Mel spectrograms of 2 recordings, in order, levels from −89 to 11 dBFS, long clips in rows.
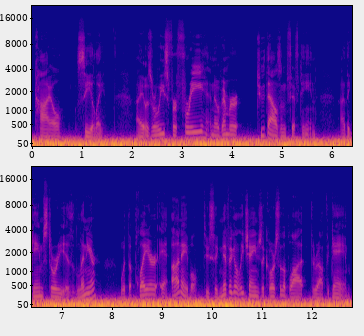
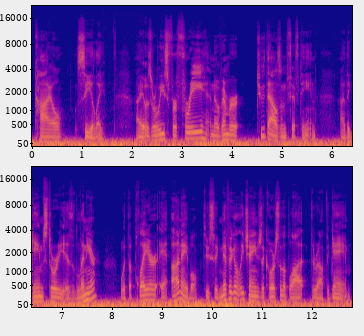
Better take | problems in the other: second | low rumble; loud; throughout; 4 dB below the speech; faint in the second

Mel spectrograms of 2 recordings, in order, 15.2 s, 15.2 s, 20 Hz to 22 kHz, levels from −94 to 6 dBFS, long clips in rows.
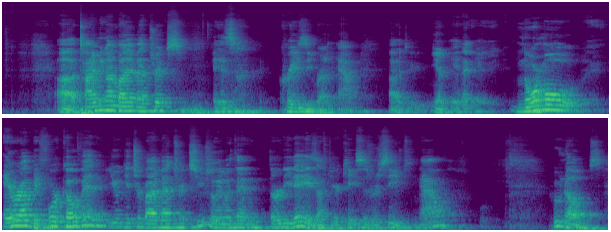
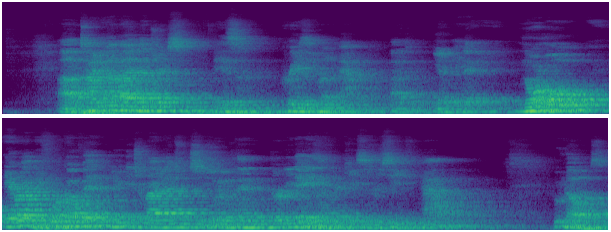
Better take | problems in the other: first | room echo; strong; dies away in 2.1 s; slight in the first // off-mic speech; far; far in the first

